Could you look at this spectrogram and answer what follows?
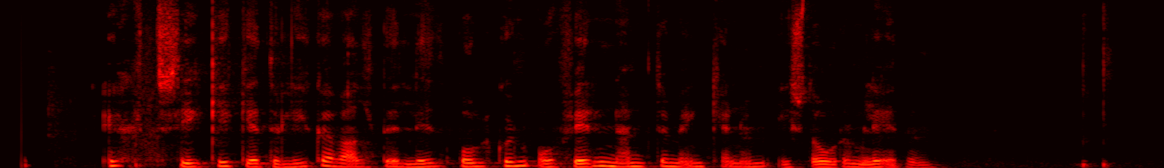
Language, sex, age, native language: Icelandic, female, 50-59, Icelandic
